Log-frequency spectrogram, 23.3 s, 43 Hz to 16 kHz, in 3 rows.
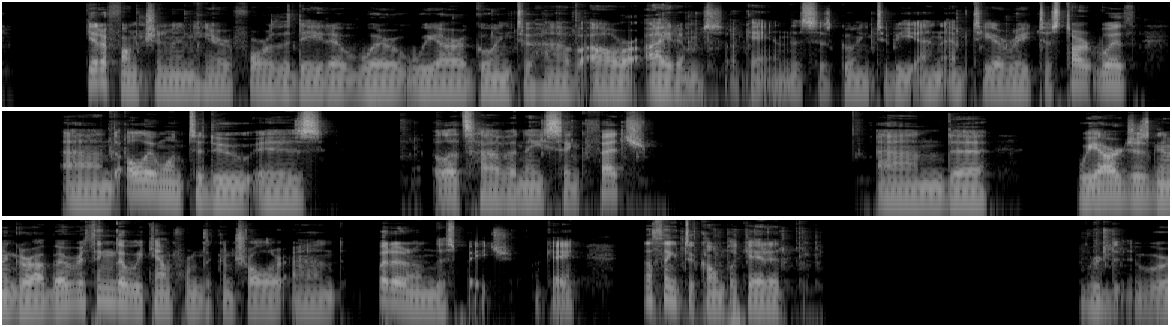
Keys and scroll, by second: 6.3 ctrl+alt+shift+l, 6.8 ctrl+s.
